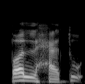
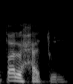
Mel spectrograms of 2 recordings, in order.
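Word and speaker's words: طلحة: Sehingga kita membacanya Hamzatu, tidak boleh Hamzatun. Talhatu, tidak boleh Talhatun.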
